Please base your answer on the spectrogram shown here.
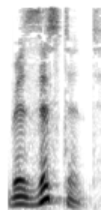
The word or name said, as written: resistant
